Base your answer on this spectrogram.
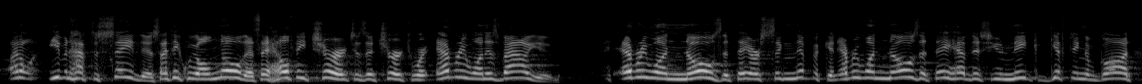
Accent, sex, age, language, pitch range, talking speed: American, male, 50-69, English, 195-270 Hz, 205 wpm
